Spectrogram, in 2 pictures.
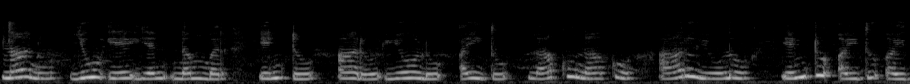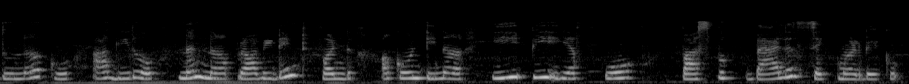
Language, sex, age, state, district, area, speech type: Kannada, female, 18-30, Karnataka, Shimoga, urban, read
